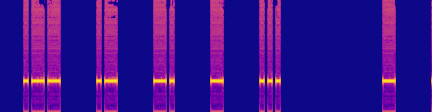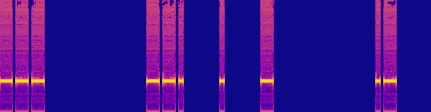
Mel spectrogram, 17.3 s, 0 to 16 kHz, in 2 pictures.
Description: Morse code, heard as a keyed tone, about 15 wpm, spaced as for 8 wpm, 1000 Hz. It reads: WANTS TO GET A
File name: qotdfiles / 8wpm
